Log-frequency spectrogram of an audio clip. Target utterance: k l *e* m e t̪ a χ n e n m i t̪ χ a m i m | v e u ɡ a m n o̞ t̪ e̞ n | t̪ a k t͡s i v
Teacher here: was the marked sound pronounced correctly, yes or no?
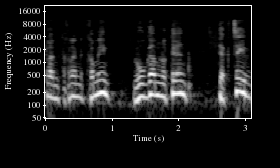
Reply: no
